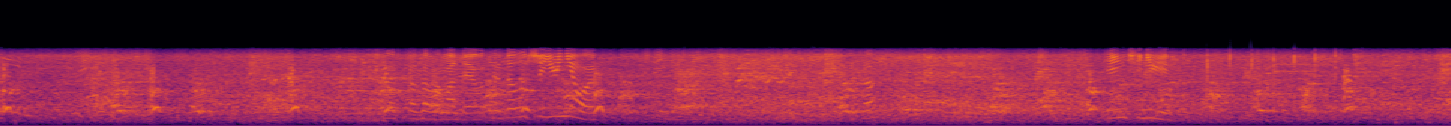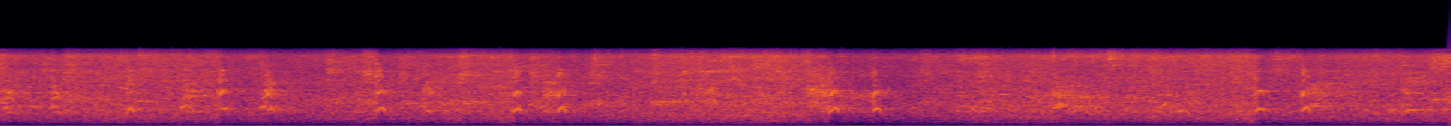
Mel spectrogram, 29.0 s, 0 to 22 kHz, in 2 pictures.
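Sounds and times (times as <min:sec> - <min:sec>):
dogs barking and yipping: 0:00.0 - 0:03.2, 0:03.8 - 0:07.7, 0:08.3 - 0:11.3, 0:12.1 - 0:13.7, 0:14.5 - 0:20.4, 0:22.6 - 0:23.6, 0:25.0 - 0:29.0
crowd chatter: 0:00.0 - 0:29.0.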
